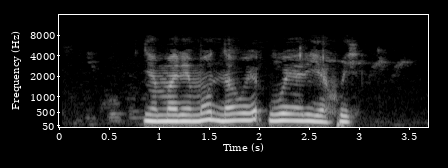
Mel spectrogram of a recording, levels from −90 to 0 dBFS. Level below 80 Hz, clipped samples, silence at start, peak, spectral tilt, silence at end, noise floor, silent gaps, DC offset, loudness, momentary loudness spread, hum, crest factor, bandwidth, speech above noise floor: -58 dBFS; under 0.1%; 0.85 s; -8 dBFS; -9 dB/octave; 0.75 s; -63 dBFS; none; under 0.1%; -22 LUFS; 9 LU; none; 14 dB; 5.2 kHz; 42 dB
